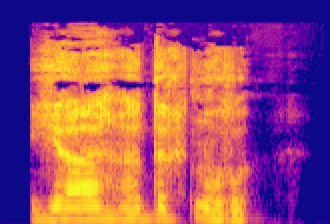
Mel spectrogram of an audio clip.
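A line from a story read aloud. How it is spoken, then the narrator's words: Strange, almost uncertain. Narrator (Russian): сказал он, и его голос звучал странно, почти неуверенно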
